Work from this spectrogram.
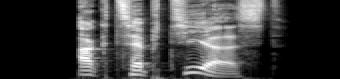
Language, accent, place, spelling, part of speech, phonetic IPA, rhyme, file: German, Germany, Berlin, akzeptierst, verb, [ˌakt͡sɛpˈtiːɐ̯st], -iːɐ̯st, De-akzeptierst.ogg
- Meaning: second-person singular present of akzeptieren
